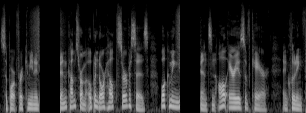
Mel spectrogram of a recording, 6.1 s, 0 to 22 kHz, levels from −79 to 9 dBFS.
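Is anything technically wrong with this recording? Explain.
Yes. There are two wireless microphone squelch dropouts in this speech. From 0.56 to 1.34 s, just before "comes from", and from 3.49 to 4.03 s, before "in all areas of", hiss swells, then the output mutes for about 0.42 s and 0.41 s. The radio signal fades until the receiver's squelch shuts the audio off. The rising static before each hole is what sets this apart from a digital dropout, which cuts off cleanly with no noise.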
